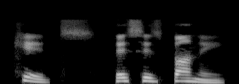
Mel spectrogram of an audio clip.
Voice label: low; Animal friends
